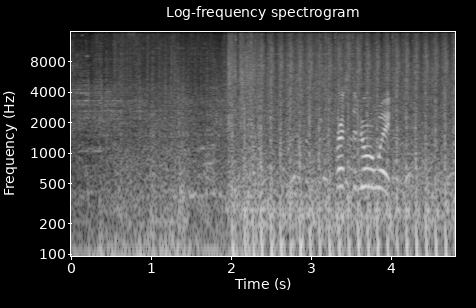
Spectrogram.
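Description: A light machine gun fires in The Division 2, a loud sustained rapid-fire burst of evenly spaced shots after a quieter stretch, with a voice speaking briefly over the gunfire.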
